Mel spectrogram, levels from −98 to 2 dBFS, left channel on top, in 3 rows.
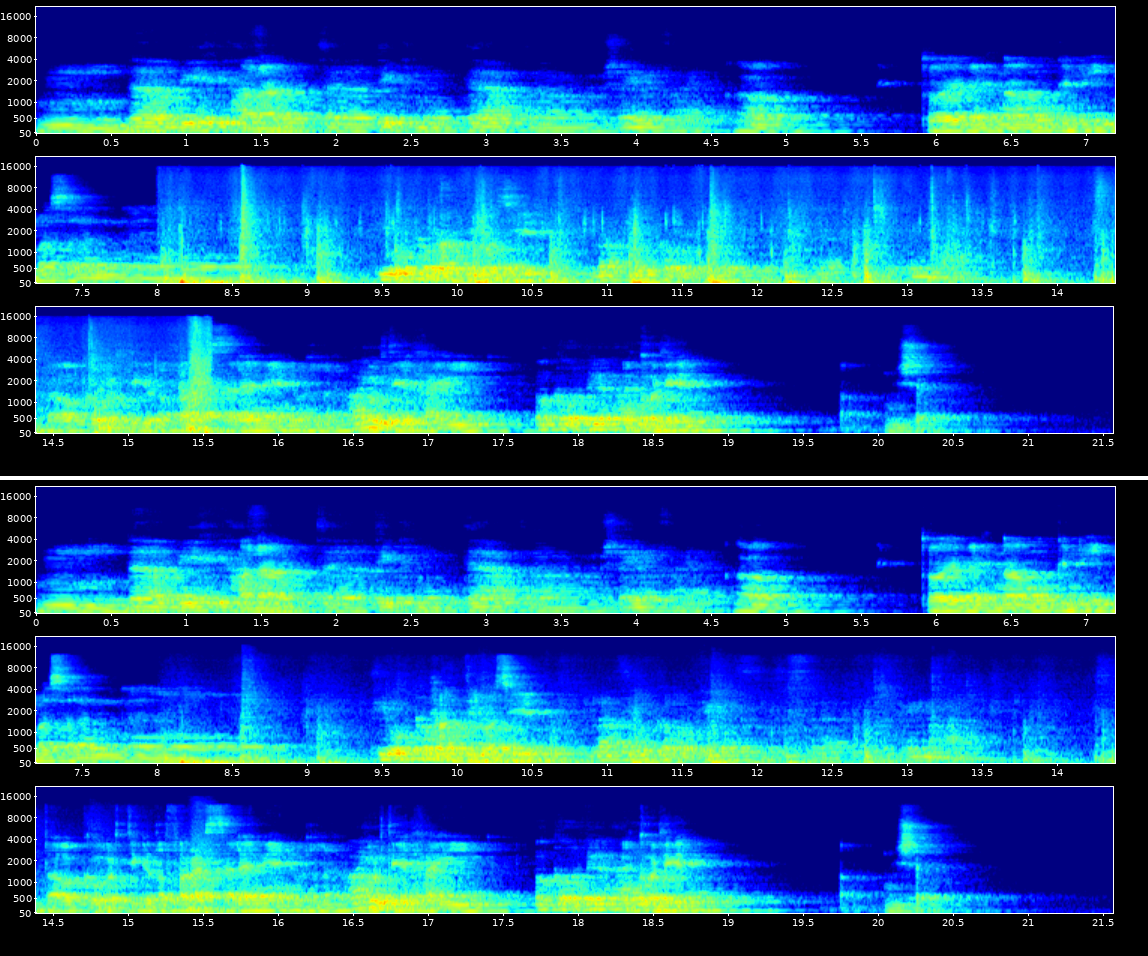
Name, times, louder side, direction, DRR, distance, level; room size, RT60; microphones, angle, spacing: voice 1, 0.0-0.6 1.3-1.7 4.7-4.9 5.9-8.8 9.9-10.6 14.3-17.4 18.3-18.8 20.0-20.3, right 1 dB, 40° right, -1 dB, 1.8 m, -37 dB
voice 2, 0.6-4.5 9.4-10.6 10.9-12.6 12.8-13.4 16.4-16.9 17.7-18.8, left 1 dB, 85° right, -8 dB, 2.5 m, -38 dB
sound 1, 8.0-15.6, left 6 dB, 85° left, 0.3 m, -40 dB
8.1 x 5.0 x 4.3 m, 1.2 s
head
